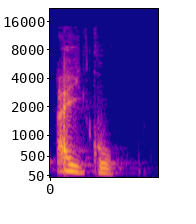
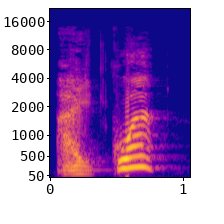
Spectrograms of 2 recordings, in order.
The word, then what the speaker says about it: haïku: Haïkoi? Haïku! Cela s'écrit avec un U en français, mais ce mot d'origine japonaise se prononce haïku.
